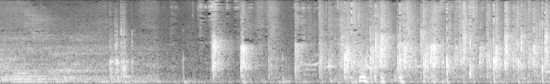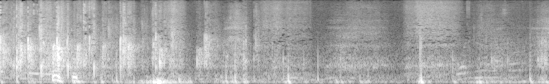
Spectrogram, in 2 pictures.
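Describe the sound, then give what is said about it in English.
Shoes clap together again and again in quick, irregular bursts of sharp, hard smacks, fairly loud, marking the end of a performance at the Kunsthalle Zurich, with a rustling background and faint murmuring voices underneath. “He's the clapping of those shoes.”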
